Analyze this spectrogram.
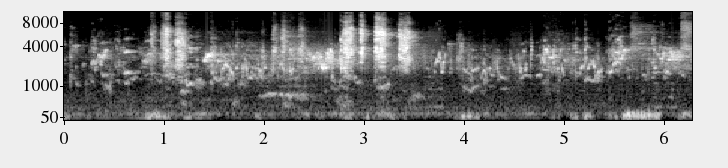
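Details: Budgerigar colony chirping in the morning: dense, overlapping high chatter and warbling, irregular bursts of many birds calling at once, with low rumbling background noise.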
